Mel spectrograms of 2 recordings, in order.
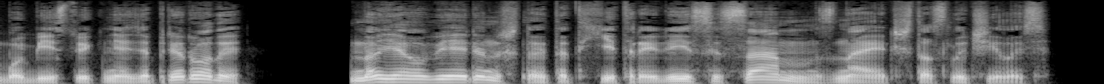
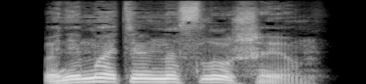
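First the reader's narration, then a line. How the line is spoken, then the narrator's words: Lazy reply. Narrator (Russian): лениво ответил я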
